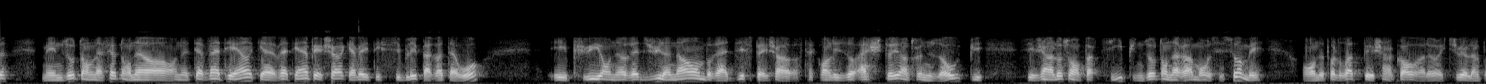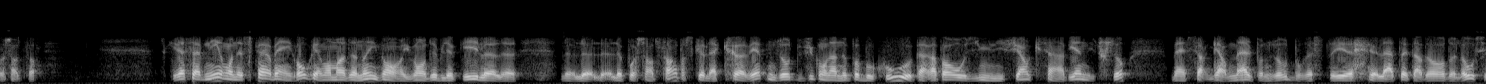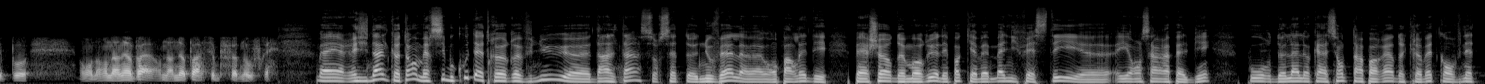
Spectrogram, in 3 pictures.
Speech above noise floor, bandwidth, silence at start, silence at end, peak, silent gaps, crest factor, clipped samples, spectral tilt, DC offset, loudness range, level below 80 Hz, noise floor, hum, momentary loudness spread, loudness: 41 dB; 13.5 kHz; 0 s; 0.1 s; -4 dBFS; none; 18 dB; under 0.1%; -6.5 dB/octave; under 0.1%; 3 LU; -54 dBFS; -61 dBFS; none; 7 LU; -21 LUFS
